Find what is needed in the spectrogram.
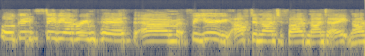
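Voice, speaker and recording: A woman speaks with an Australian accent at a high pitch. Her pace is moderate, with ordinary pitch variation. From Queensland, Australia. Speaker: industry association state manager. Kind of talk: casual chat.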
